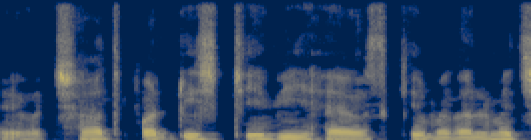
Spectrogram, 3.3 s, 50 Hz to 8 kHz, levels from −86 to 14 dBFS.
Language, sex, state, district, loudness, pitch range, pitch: Hindi, male, Bihar, Purnia, -17 LUFS, 125-130 Hz, 125 Hz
